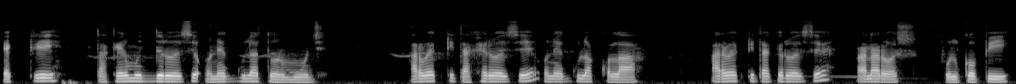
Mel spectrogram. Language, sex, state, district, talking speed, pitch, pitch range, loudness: Bengali, male, Assam, Hailakandi, 105 wpm, 130 Hz, 120-140 Hz, -19 LUFS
